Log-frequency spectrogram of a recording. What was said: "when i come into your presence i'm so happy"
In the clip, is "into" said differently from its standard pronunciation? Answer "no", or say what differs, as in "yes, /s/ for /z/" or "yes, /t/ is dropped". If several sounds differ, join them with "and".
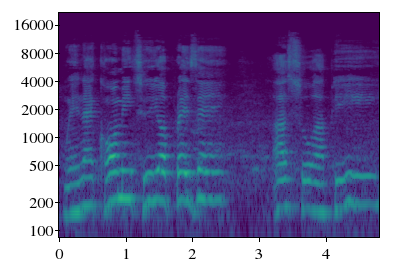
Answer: yes, /n/ is dropped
